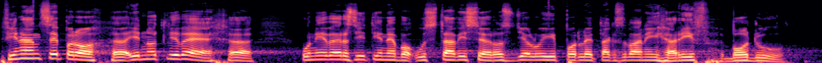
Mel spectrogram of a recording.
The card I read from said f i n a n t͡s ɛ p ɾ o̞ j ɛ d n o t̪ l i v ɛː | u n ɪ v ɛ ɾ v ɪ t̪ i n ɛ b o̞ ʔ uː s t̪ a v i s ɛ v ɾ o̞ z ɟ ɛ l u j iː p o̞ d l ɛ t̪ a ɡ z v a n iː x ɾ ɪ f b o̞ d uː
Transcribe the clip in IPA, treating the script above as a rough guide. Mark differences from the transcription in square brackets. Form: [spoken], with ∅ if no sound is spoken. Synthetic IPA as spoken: f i n a n t͡s ɛ p ɾ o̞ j ɛ d n o t̪ l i v ɛː | u n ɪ v ɛ ɾ [z] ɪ t̪ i n ɛ b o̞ ʔ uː s t̪ a v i s ɛ [∅] ɾ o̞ z ɟ ɛ l u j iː p o̞ d l ɛ t̪ a ɡ z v a n iː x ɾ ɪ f b o̞ d uː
